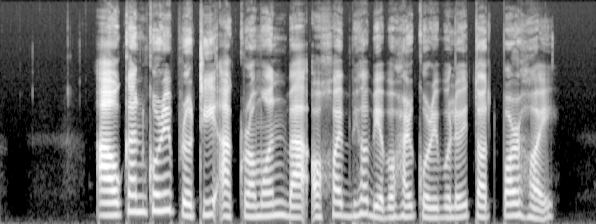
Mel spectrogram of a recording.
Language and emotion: Assamese, neutral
